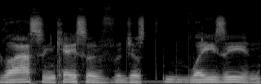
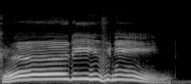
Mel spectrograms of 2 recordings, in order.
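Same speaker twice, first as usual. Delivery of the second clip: put-on announcer voice, much higher, louder; 12 semitones higher, 8 dB louder than usual. Greeting listeners while aiming for prime time radio; radio announcer voice. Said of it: "that's my radio voice".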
